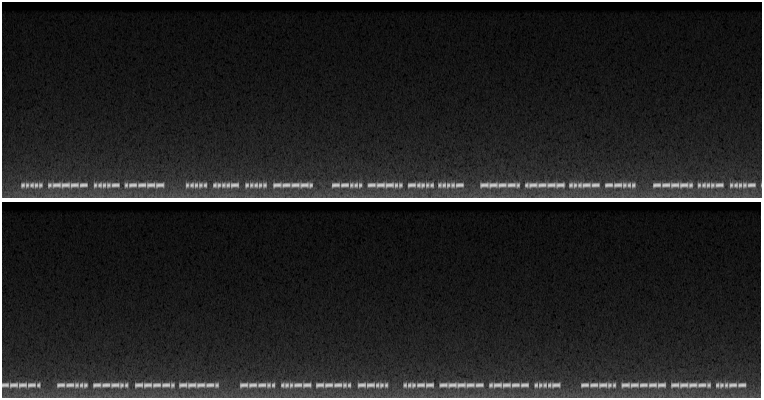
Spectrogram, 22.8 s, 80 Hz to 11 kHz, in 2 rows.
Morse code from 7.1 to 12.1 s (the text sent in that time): 9137 9449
